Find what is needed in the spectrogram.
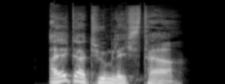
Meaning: inflection of altertümlich: 1. strong/mixed nominative masculine singular superlative degree 2. strong genitive/dative feminine singular superlative degree 3. strong genitive plural superlative degree
- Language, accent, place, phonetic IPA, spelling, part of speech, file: German, Germany, Berlin, [ˈaltɐˌtyːmlɪçstɐ], altertümlichster, adjective, De-altertümlichster.ogg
